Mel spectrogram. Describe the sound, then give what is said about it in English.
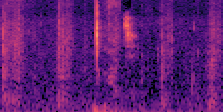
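Biting into peanut-covered squid balls gives faint crunching bites and chewing, a few soft crackly crunches spread across the moment, quiet and close. “These are, if you can't see it here, you're not on a live shot, but it's peanut-covered squid balls. I'm going to eat one right now. We're getting a little ASMR action here, folks”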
